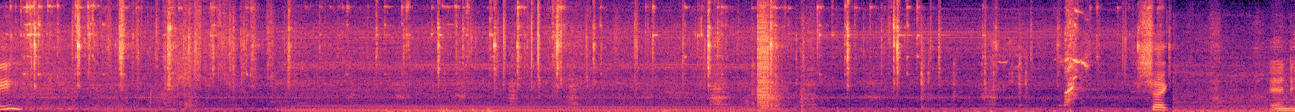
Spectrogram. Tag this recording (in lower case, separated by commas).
speech, outside, urban or man-made, truck, vehicle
